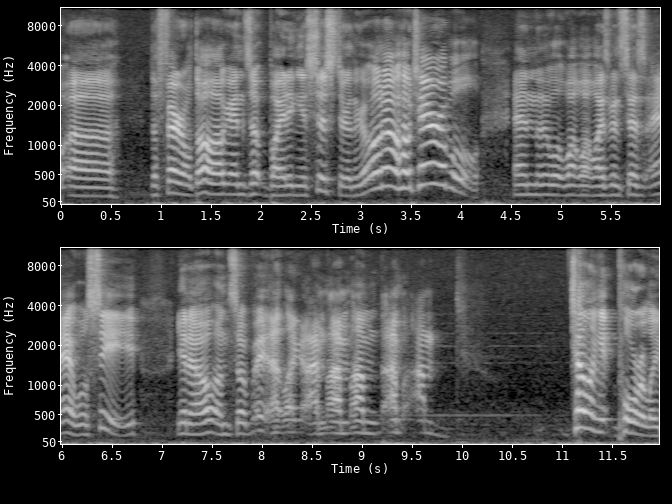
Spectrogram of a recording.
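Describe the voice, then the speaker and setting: A man's voice: fairly high pitch, pushed and bright, clear, resonant tone. A male live streamer chatting casually, rambling and repeating himself with many fillers.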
